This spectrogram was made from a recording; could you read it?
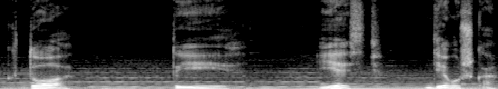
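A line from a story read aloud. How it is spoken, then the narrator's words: Slow, stammering. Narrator (Russian): спросил он, медленно запинаясь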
